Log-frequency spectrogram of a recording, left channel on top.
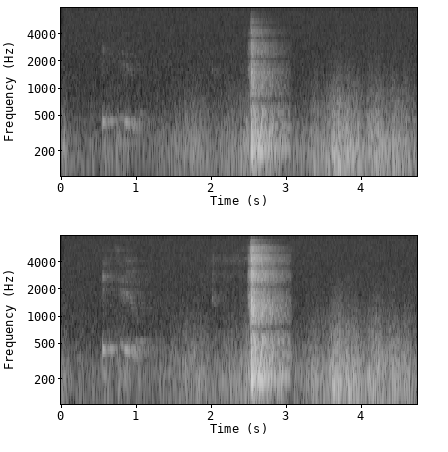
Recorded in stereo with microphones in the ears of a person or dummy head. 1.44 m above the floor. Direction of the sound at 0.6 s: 50° right (ahead or behind).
